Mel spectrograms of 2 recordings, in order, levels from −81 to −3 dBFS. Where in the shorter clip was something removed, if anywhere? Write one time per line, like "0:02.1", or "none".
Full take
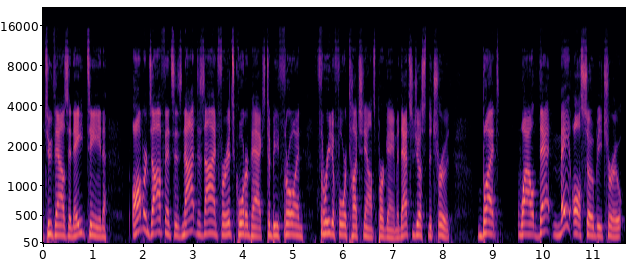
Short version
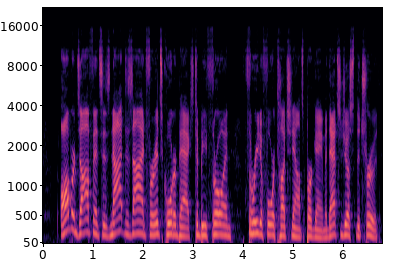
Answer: none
